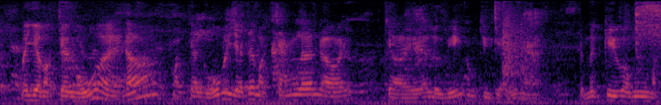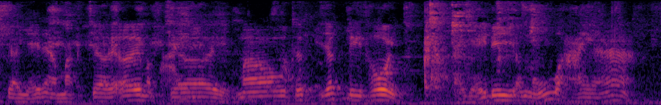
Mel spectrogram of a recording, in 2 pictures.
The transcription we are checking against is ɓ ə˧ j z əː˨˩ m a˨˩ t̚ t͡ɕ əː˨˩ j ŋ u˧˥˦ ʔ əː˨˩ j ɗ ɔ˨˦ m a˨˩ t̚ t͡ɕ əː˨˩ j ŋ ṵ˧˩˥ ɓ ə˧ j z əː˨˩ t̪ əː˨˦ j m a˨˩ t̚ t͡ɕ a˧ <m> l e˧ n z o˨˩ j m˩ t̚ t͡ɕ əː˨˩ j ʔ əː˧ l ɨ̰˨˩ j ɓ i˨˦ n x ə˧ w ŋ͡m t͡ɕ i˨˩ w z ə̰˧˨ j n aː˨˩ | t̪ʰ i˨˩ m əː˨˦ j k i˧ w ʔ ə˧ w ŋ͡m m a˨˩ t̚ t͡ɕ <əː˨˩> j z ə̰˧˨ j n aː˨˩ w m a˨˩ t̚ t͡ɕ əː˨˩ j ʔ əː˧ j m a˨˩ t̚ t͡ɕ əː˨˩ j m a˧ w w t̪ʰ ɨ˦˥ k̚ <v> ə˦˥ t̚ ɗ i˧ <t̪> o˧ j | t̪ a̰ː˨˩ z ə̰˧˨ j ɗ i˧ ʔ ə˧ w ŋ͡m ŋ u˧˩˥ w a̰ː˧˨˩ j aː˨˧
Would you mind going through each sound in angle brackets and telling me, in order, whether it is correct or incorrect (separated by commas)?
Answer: incorrect, correct, incorrect, incorrect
